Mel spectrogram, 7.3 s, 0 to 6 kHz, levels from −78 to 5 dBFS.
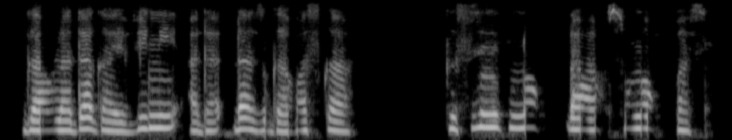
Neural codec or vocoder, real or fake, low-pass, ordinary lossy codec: none; real; 5.4 kHz; Opus, 16 kbps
